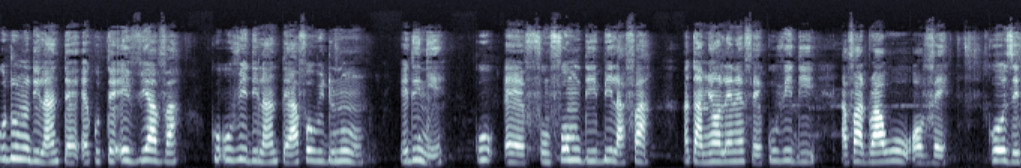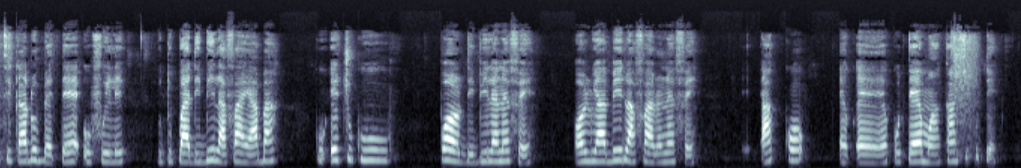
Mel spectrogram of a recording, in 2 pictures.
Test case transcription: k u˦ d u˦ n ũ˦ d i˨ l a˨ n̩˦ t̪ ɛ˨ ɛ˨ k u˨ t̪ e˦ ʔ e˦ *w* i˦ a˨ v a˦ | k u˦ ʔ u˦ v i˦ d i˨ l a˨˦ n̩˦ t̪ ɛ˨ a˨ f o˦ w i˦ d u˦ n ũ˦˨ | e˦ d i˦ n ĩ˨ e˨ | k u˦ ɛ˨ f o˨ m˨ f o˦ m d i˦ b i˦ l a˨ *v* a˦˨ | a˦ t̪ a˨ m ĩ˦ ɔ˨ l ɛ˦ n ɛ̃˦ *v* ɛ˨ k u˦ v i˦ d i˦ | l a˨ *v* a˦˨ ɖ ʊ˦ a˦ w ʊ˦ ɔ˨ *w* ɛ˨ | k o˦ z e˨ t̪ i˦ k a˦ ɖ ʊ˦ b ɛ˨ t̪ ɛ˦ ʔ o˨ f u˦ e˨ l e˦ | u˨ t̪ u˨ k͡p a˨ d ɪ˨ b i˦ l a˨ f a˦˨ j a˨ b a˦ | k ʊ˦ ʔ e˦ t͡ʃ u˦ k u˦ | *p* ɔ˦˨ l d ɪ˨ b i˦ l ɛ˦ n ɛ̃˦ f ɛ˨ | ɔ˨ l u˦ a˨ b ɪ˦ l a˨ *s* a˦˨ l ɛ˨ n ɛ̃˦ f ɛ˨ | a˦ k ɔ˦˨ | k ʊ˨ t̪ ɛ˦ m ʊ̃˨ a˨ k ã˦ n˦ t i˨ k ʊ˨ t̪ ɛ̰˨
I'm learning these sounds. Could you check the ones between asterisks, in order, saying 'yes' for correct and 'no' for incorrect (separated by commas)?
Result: no, no, no, no, no, yes, no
